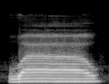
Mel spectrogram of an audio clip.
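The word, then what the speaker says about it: و: আপনার দুই ঠোঁটটা একটু গোল করে উচ্চারণ করবেন, ওয়াও।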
